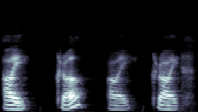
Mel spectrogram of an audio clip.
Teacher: It starts with A and it blends into I and ends in I itself.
